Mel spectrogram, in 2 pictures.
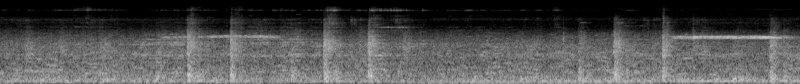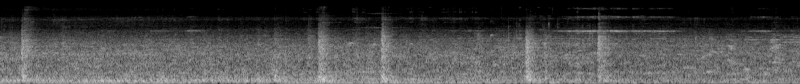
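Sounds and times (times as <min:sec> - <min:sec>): train rumbling: 0:00.0 - 0:16.0
wheels clanking over rail joints: 0:00.1 - 0:16.0
high wheel squeal: 0:01.5 - 0:04.3, 0:06.6 - 0:08.0, 0:09.3 - 0:10.2, 0:11.4 - 0:16.0.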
